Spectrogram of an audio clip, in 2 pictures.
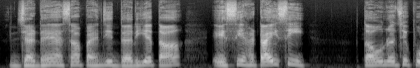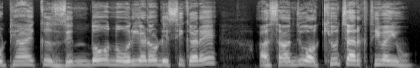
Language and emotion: Sindhi, surprised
